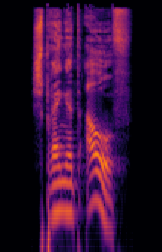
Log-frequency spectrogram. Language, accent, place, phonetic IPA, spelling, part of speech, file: German, Germany, Berlin, [ˌʃpʁɛŋət ˈaʊ̯f], spränget auf, verb, De-spränget auf.ogg
- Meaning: second-person plural subjunctive II of aufspringen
